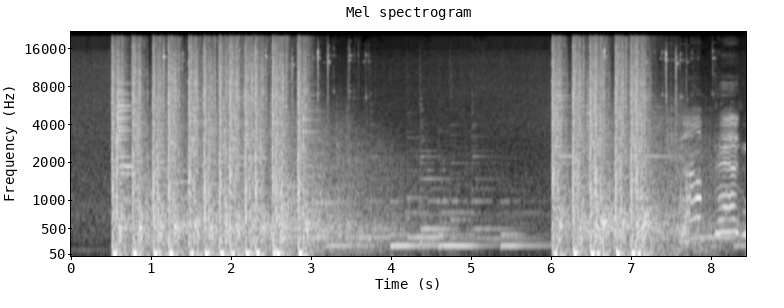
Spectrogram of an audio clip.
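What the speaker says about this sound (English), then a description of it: "The biggest challenge is compensating for recoil in automatic firing mode." Automatic weapon firing at cans in the video game Chernobylite: a loud sustained burst of rapid shots for about two and a half seconds, a pause with game tones, then another sharp burst.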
